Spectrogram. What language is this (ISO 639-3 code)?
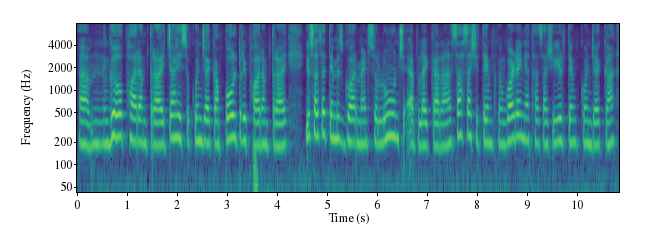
kas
